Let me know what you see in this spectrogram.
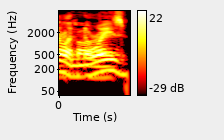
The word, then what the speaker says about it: Illinois: Southern Illinois beat KU. Then I think the next year. – You don't pronounce the S.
